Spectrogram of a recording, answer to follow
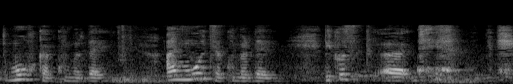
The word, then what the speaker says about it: Mojca: Sí, otra cosa del español, que su nombre se pronuncia Mojca, porque en esloveno las J son I.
